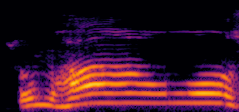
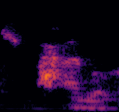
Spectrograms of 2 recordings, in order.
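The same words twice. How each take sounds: First: It is said loudly, at full volume. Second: It is said softly, just barely audible. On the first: It could disturb the neighbours. The speaker calls it wrong. "Kalau kenceng" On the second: Only the speaker himself needs to hear it. The speaker calls it right. "Pelan tapi kedengeran telinga kita sendiri"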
